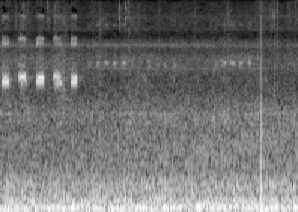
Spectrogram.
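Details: Grass insects in a house garden near an office in central Seoul, recorded on a phone while walking. Five short, high chirps about a quarter second apart open the recording, then fainter chirping continues over a steady low city rumble.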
